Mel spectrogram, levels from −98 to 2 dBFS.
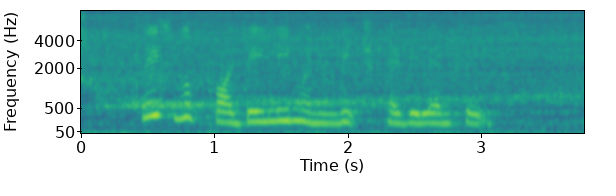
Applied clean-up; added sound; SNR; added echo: none; Fill (with liquid); 7 dB; none.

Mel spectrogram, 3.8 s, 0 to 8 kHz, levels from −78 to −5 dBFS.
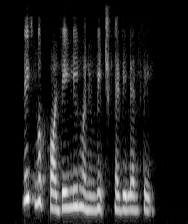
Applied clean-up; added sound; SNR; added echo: neural mask model DeepFilterNet 3.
